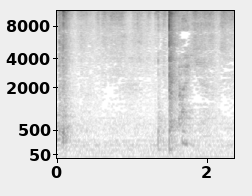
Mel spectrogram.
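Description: Two sharp knocks of something being handled, the louder one about a second and a half in, followed at once by a girl's pained 'aïe'.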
